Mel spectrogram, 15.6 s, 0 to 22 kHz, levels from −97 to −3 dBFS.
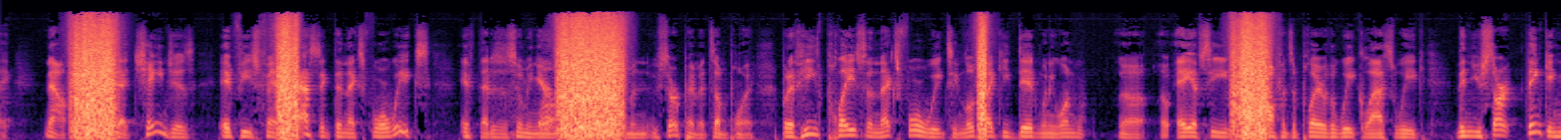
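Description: The wireless microphone's radio signal fades repeatedly as reflected paths cancel, so receiver noise rises and masks the speech. Each wireless microphone noise hit is a brief burst of static: 0.54–1.33 s, 2.61–3.09 s (after "changes if he's"), 5.40–6.39 s, 9.61–10.01 s, and 12.16–12.82 s.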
